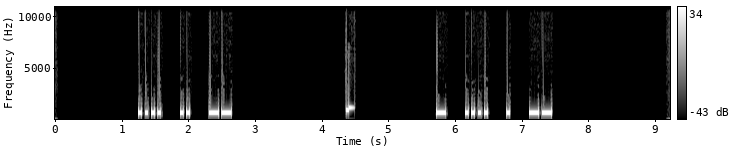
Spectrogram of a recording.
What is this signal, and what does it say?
Morse code, heard as a keyed tone, about 25 wpm, spaced as for 18 wpm, 700 Hz. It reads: HIM THEM
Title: 2x Character Spacing - Top 200 Words - 25wpm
